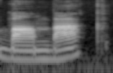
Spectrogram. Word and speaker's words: Baumbach: Directed by Noah Baumbach.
